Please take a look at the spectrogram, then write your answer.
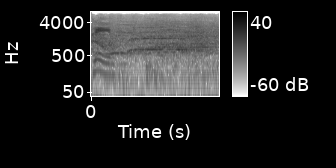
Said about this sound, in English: And what you heard there, what you heard there is uh, the crowd was just a little bit worried on that call, and we're not on the line, so we didn't get to see it.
